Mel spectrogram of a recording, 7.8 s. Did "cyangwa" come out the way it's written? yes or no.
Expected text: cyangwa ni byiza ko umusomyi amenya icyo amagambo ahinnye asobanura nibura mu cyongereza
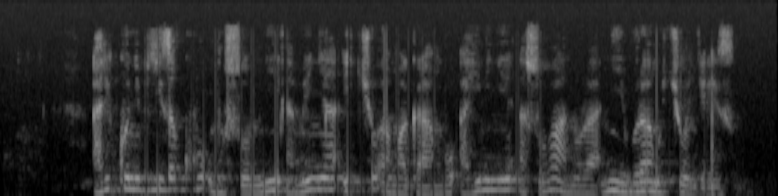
no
